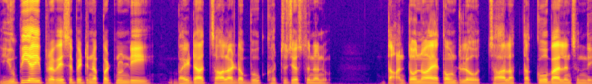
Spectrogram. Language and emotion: Telugu, sad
